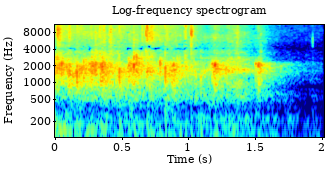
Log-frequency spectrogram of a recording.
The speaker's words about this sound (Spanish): Dale otro fuerte aplauso al Rey de Reyes y Señor de Señor.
